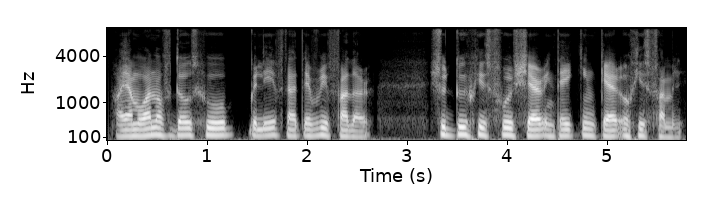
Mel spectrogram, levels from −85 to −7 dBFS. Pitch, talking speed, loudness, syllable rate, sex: 125 Hz, 240 wpm, -18 LUFS, 6.9 syllables/s, male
